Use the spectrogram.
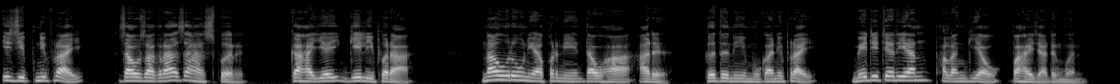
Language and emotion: Bodo, neutral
